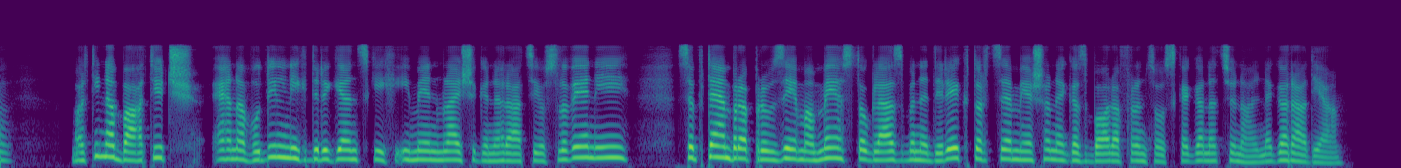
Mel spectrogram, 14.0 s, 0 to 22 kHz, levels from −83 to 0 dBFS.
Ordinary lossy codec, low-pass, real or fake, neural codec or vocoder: none; 7.2 kHz; fake; codec, 16 kHz, about 1 kbps, DyCAST, with the encoder's durations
